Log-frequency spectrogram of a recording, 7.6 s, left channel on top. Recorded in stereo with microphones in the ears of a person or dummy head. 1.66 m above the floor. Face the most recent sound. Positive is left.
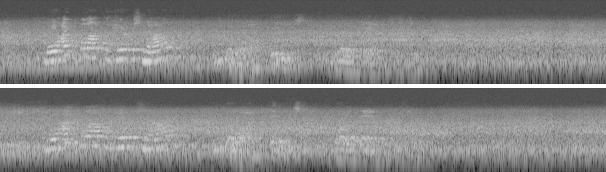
turn(degrees=-45)  # may be behind; listen again after turning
